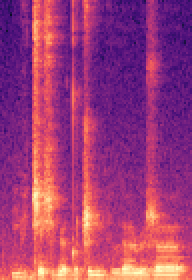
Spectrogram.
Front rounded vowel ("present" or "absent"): present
